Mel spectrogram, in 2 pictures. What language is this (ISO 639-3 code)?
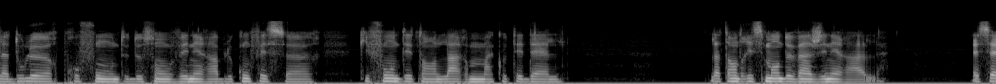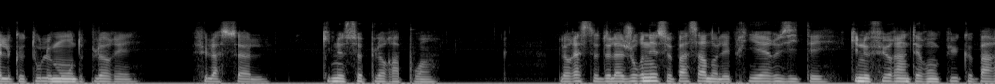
fra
